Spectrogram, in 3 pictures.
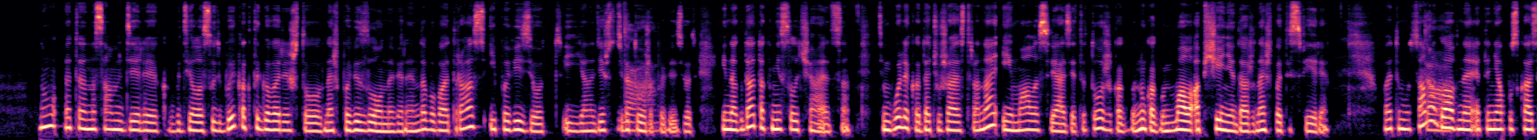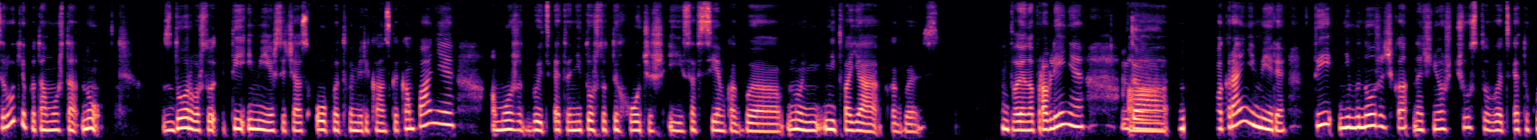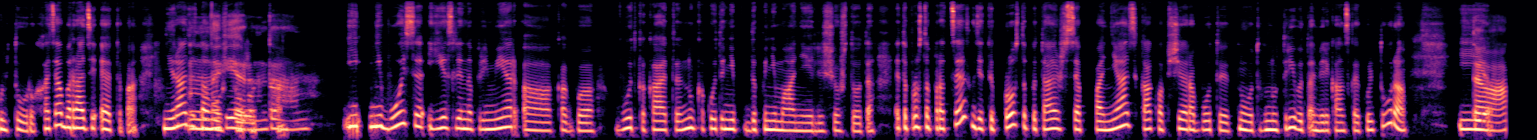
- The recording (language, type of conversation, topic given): Russian, advice, Как мне отпустить прежние ожидания и принять новую реальность?
- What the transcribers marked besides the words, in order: tapping; other background noise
